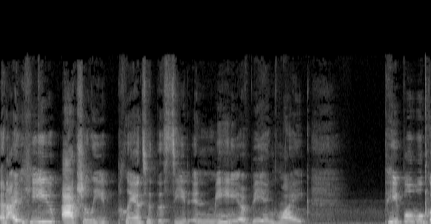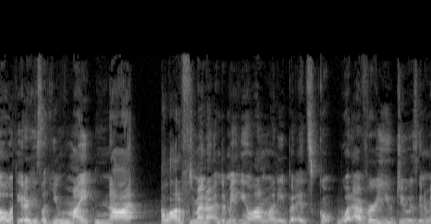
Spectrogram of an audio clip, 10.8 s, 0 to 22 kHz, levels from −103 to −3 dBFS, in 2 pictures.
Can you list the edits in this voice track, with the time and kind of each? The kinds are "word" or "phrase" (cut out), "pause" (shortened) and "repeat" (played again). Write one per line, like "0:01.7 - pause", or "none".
0:05.5 - word
0:07.4 - word
0:07.8 - word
